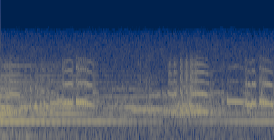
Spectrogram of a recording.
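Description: A flock of common cranes calling in flight, several overlapping trumpeting calls, over held, steady musical tones.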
